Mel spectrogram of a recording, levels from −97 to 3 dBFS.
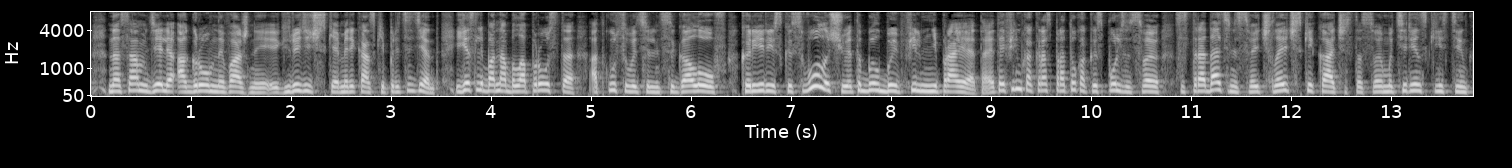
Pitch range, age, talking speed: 180-225 Hz, 20-39, 175 wpm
